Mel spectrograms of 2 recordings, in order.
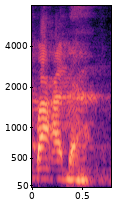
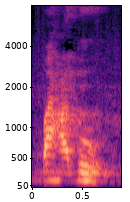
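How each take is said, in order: First: The word ends with an 'a' vowel. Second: The word ends with a 'u' vowel. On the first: The completing phrase after it is spoken. "dibacanya ba'da" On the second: The completing phrase after it is left out. "maka dibacanya ba'du"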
